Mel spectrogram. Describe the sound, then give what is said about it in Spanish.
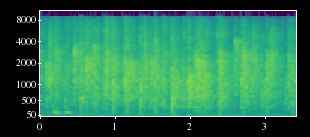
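A live audience applauds at the end of the Totum Revolutum programme on Radio Priego 107.0, many hands clapping in a dense, continuous patter that stays loud and even for the whole stretch, with sharp individual claps popping through the wash. “Y ahora yo voy a pedir al público que tenemos aquí presente un gran aplauso por todo el programa y por todos nuestros compañeros.”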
